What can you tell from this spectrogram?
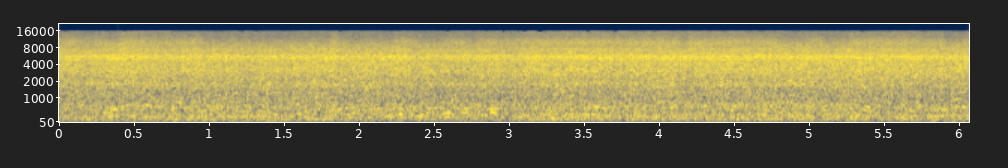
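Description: Minoh Falls, a tall waterfall, plunging into its pool with a steady, loud rush of water.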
